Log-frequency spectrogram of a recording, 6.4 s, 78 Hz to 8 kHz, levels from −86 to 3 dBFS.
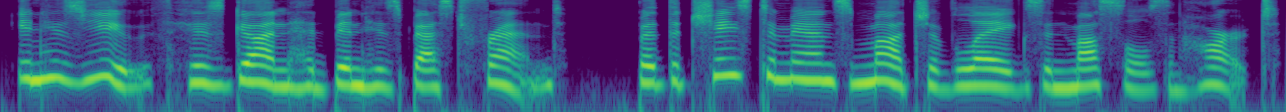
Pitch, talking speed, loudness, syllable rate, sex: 250 Hz, 195 wpm, -17 LUFS, 4.1 syllables/s, female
